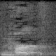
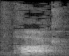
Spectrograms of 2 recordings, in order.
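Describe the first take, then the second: First: It is said in a Southern accent. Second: It is said in a Boston accent.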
